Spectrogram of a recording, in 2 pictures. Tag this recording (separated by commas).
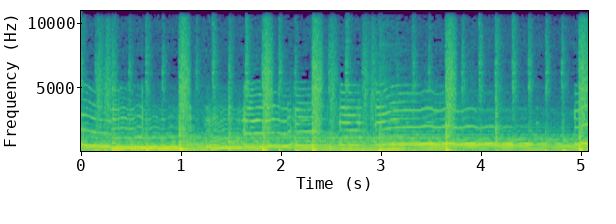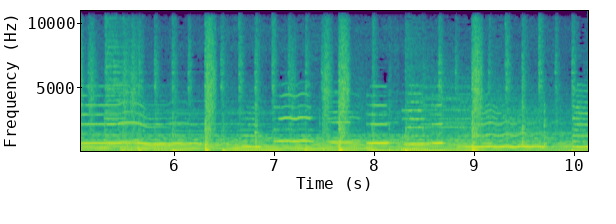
Plucked string instrument, Music, Strum, Electric guitar, Musical instrument, Guitar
